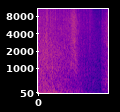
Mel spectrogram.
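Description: A grenade blast goes off in the shooter game Point Blank, a loud low boom with a decaying rumble that fades over about a second, heard alone without talk.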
